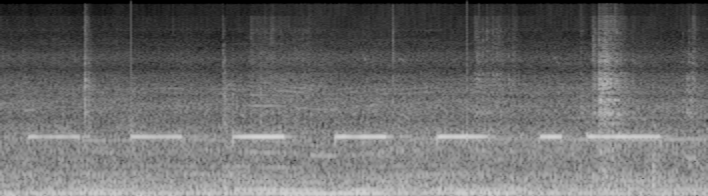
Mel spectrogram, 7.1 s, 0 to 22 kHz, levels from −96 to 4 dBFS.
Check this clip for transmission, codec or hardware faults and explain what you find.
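Two brief blocks of digital silence interrupt the sound, at 1.31 s and 4.68 s. Each is a block of digital silence: a run of samples set to zero, most likely because the output buffer wasn't filled in time. The first gap lasts about 5.3 ms, which fits a 256-sample buffer, and the second about 1.3 ms, fitting a 64-sample block. With no fade in or out, each gap is heard as a tick.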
